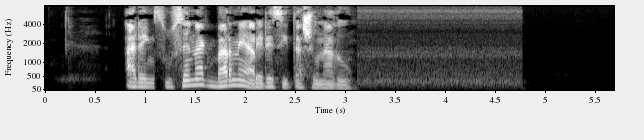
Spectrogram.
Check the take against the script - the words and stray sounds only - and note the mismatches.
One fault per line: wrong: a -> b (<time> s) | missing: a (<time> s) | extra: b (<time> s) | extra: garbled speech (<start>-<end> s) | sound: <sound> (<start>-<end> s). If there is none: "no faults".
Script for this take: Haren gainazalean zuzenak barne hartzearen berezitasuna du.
missing: gainazalean (1.1 s)
missing: hartzearen (2.0 s)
